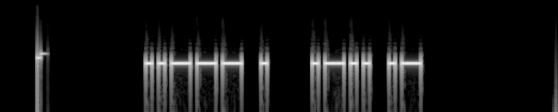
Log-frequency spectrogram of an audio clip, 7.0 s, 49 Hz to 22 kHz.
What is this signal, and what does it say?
Morse code, heard as a keyed tone, about 15 wpm, 700 Hz. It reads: 2E LA
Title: Field Day Exchanges Encore - 15wpm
